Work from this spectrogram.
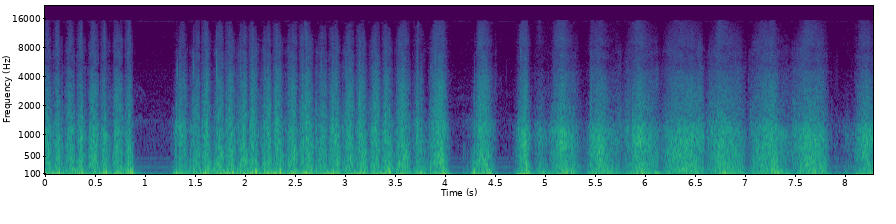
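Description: Fingers rub and scratch the fibers of a grey faux fur microphone windscreen, producing dense, rumbling, boomy scratching heavy in low bass with a fast, uneven rhythm. The rustling runs almost continuously, dropping out briefly near the one-second and four-second marks.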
